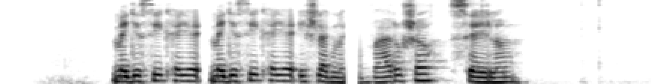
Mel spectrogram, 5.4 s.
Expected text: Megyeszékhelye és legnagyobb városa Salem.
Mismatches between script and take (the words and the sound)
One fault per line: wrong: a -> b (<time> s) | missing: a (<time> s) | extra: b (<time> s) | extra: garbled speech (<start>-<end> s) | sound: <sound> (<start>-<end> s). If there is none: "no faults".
extra: megyeszékhelye (1.7 s)
sound: dropout (2.9-3.0 s)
